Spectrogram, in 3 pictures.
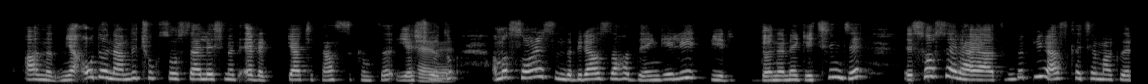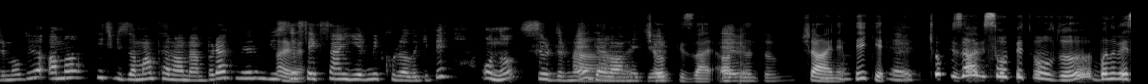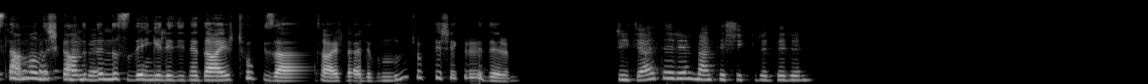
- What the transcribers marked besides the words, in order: other background noise; static; giggle; distorted speech
- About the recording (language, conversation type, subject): Turkish, podcast, Beslenme alışkanlıklarını nasıl dengeliyorsun?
